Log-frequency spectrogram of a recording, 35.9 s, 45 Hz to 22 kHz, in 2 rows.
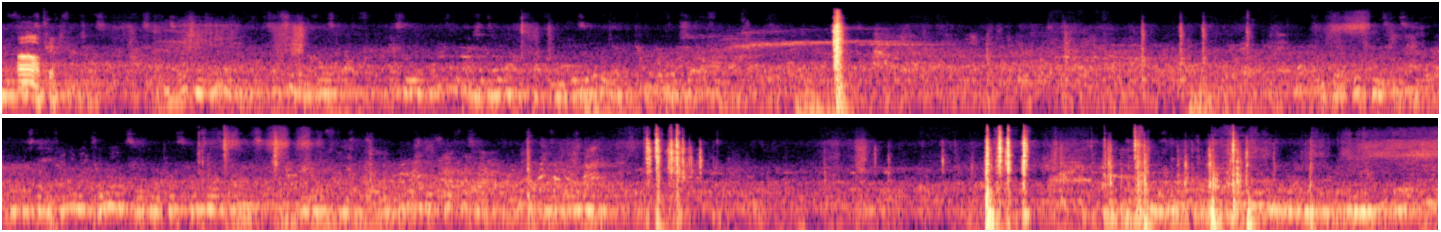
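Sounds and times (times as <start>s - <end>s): murmur of voices: 0.0s - 35.9s
cabinet doors opening and shutting: 26.0s - 26.8s, 30.1s - 33.7s.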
